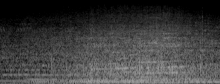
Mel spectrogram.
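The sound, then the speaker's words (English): Engines of a black staff car, two open-topped vehicles and a motorbike with a sidecar arriving in a courtyard, a steady low droning rumble that swells gradually louder across the short clip. “His attention is suddenly caught by vehicles streaming into the courtyard.”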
